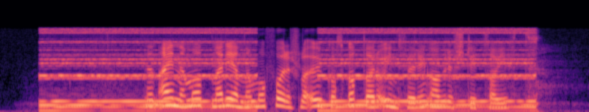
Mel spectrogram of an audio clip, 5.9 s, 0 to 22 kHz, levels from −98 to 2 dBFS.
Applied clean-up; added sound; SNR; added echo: none; Organ; 1 dB; none.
